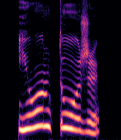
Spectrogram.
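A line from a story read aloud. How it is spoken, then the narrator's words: Sobbing. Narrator (Russian): всхлипнула Алексеева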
